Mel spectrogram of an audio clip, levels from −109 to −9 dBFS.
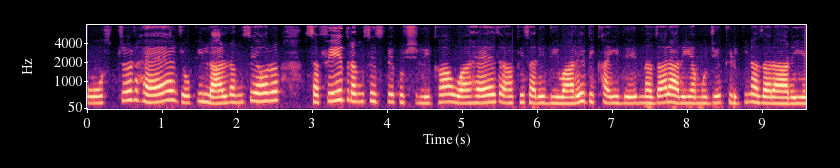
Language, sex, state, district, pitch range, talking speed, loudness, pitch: Urdu, female, Uttar Pradesh, Budaun, 235-275 Hz, 210 wpm, -15 LUFS, 250 Hz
